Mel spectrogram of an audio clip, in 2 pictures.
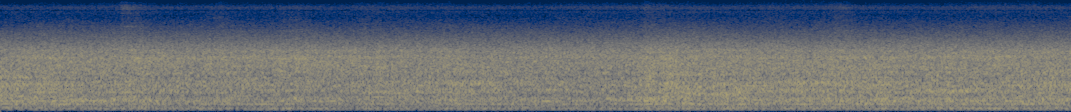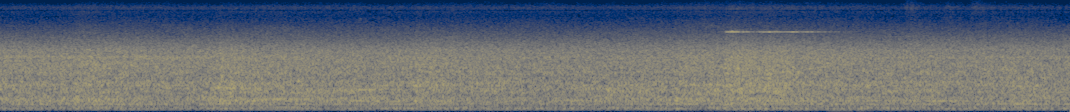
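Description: Steady rushing background noise with no pauses, and a brief faint high tone near the end.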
